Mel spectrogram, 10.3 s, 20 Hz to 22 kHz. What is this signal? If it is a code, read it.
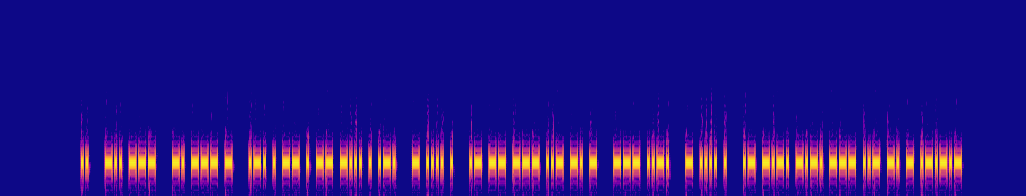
Morse code, heard as a keyed tone, about 46 wpm, 700 Hz. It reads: I DO NOT REMEMBER THE AMOUNT OF THE ACCOUNT.
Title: Sentences from Top 1000 Words - Review Part 4 - 50wpm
